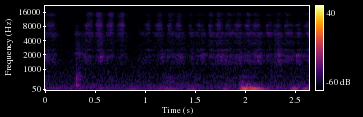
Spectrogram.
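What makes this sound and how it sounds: A green colored pencil held in the fingertips scratches and rubs over a thin white paper mandala coloring sheet lying flat on a table, while the other hand holds the sheet still. Quiet, steady scratchy strokes fill the clip, with a brief low thump near the two-second mark.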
